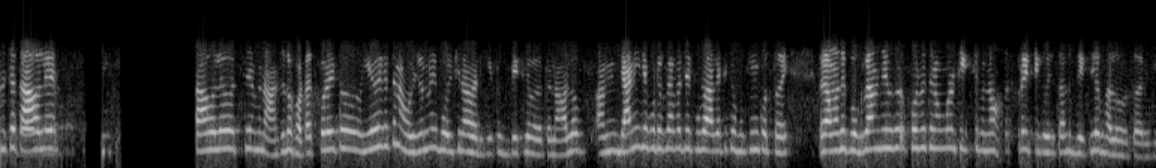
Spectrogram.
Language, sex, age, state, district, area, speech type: Bengali, female, 30-45, West Bengal, Nadia, rural, conversation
